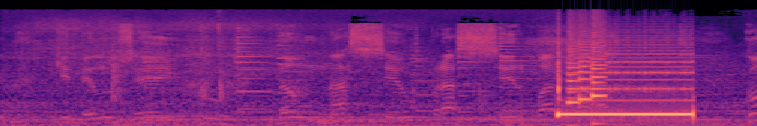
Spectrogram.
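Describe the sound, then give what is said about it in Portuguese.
A telephone tone sounds as a phone call is placed. A single steady beep lasts about a second and cuts through background sound. “Telefone chamando.”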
